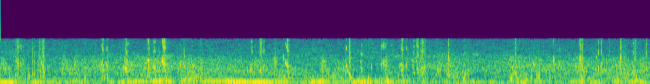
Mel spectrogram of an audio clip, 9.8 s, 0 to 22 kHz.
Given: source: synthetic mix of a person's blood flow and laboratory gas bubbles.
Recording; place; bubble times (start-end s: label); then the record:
Doppler ultrasound of blood flow; subclavian vein
0.04-0.80 s: bubbles
1.09-1.70 s: bubbles
1.81-1.99 s: bubbles
2.18-2.55 s: bubbles
2.62-3.10 s: bubbles
3.67-3.82 s: bubbles
3.86-3.98 s: bubbles
4.08-4.17 s: bubbles
4.22-4.47 s: bubbles
4.54-4.62 s: bubbles
4.83-4.91 s: bubbles
5.08-5.31 s: bubbles
5.39-5.85 s: bubbles
5.96-6.11 s: bubbles
6.16-6.43 s: bubbles
6.50-7.06 s: bubbles
7.65-8.14 s: bubbles
8.20-8.42 s: bubbles
8.67-8.84 s: bubbles
8.89-9.05 s: bubbles
9.13-9.63 s: bubbles
9.66-9.72 s: bubbles
From the record:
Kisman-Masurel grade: 342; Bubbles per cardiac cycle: rolling drumbeat, 9 or more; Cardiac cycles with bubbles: 100%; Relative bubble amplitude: moderate (0.250 to 0.450); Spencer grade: 3 (all of the cardiac periods contain showers or single bubble signals, but not dominating or overriding the cardiac motion signals); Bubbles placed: anywhere in the cardiac cycle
